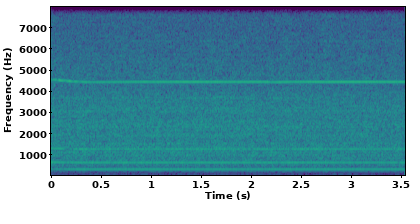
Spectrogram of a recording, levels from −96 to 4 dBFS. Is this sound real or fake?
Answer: real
